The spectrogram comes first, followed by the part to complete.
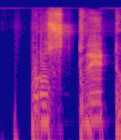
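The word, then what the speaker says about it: prostrate: जो शंका था, मैंने बोला था यहां पर आर होना चाहिए, क्योंकि प्रोस्टेट तो ग्लैंड होता है ना मेल में, इसलिए इसमें आर, इसके स्पेलिंग में सुधार कीजिए। प्रोस्ट्रेट होता है।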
